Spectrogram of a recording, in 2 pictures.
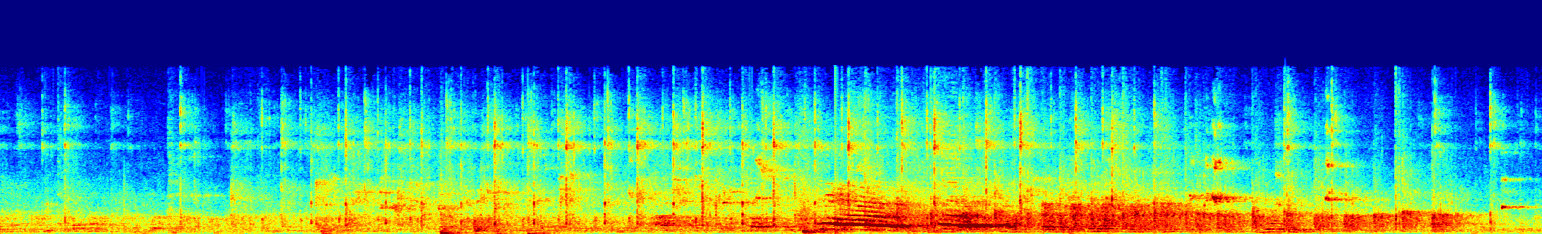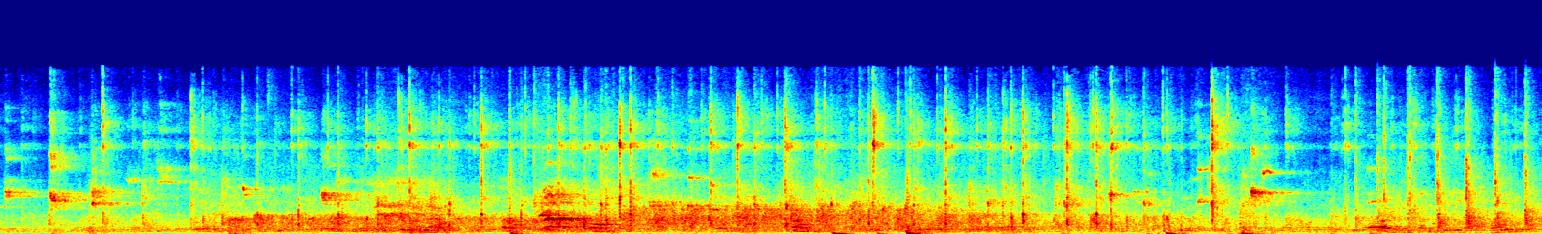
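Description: Table tennis ball clicking off bats and table in rallies, the sharp ticks echoing in a large sports hall over a hubbub of voices from other tables. About eight seconds in comes the loudest sound, a loud pitched cry that falls, twice.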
